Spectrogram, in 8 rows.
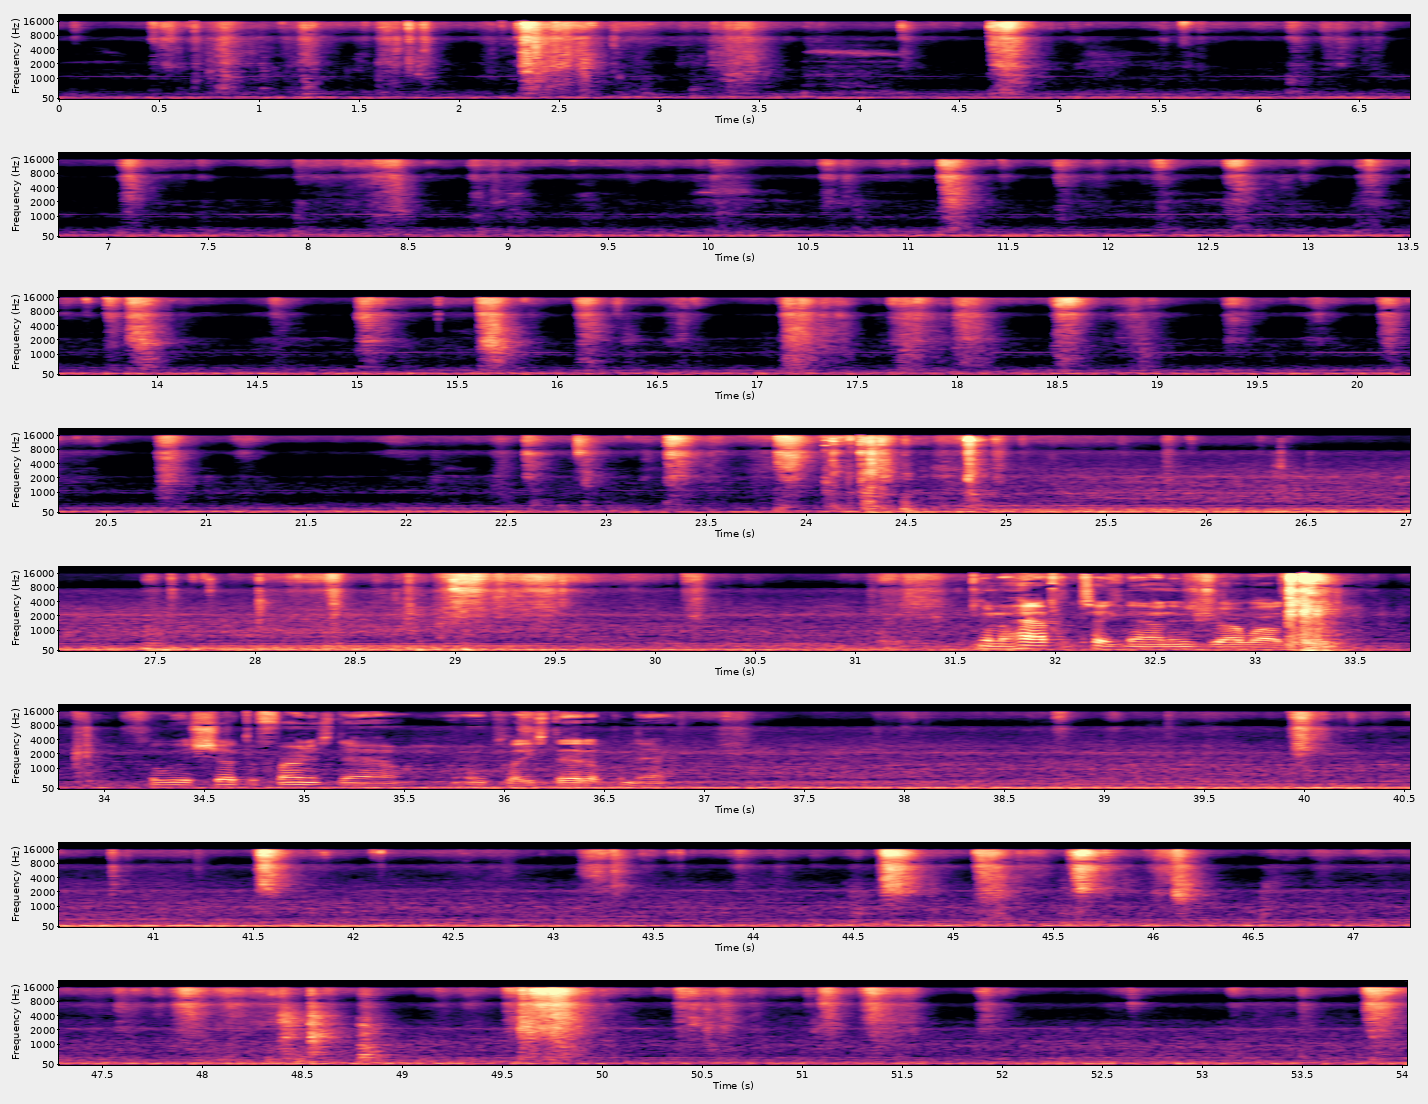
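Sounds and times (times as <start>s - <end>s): low mechanical hum: 0.0s - 54.0s.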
